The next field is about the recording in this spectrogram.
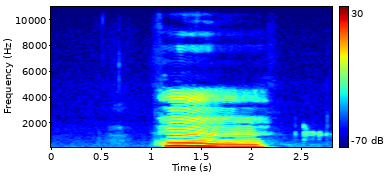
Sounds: Sigh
